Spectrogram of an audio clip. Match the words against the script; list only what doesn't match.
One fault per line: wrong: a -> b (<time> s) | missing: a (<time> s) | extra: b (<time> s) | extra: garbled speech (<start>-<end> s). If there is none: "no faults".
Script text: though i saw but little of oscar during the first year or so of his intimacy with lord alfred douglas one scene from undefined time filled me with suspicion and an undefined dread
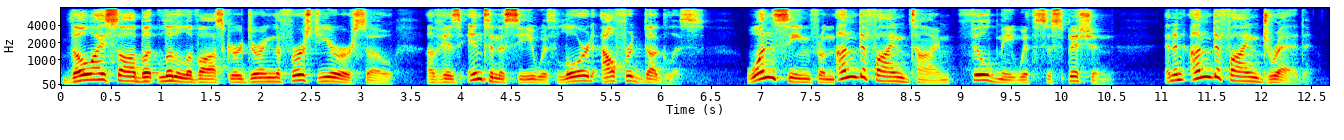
no faults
